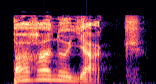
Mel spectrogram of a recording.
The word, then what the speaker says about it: Paranoïaque: Paranoïaque. Okay, remember, Q-U-E, K. Paranoïaque. Paranoïaque.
